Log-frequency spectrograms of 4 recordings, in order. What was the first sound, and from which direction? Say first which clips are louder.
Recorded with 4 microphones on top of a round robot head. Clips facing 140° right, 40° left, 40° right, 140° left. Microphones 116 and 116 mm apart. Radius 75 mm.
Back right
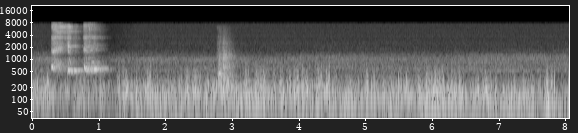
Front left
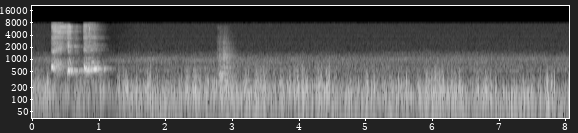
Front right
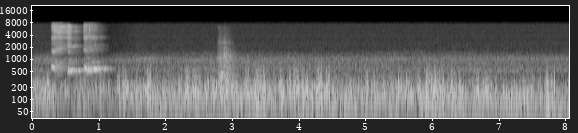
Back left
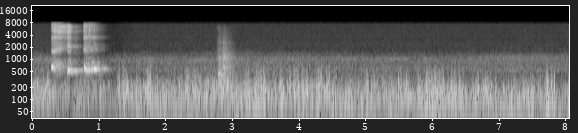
A baby crying: front left 5 dB, back left 10 dB; 100° left.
